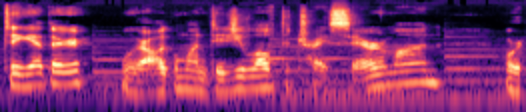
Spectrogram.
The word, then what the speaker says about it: Triceramon: We just had a moment together where Agumon digivolved to Triceramon, or Tricaramon as I heard it pronounced.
